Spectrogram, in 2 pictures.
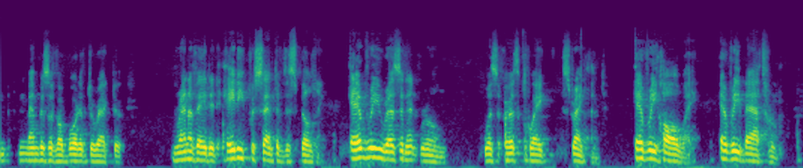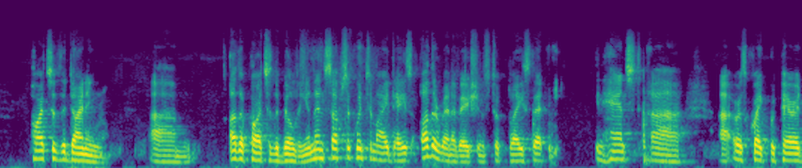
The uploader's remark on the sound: This interview was conducted over Zoom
